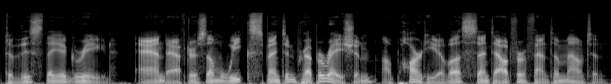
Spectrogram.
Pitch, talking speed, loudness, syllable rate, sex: 85 Hz, 195 wpm, -21 LUFS, 4.8 syllables/s, male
